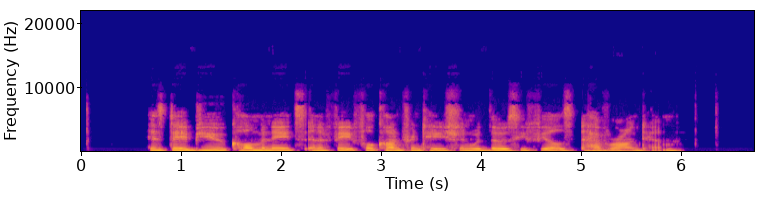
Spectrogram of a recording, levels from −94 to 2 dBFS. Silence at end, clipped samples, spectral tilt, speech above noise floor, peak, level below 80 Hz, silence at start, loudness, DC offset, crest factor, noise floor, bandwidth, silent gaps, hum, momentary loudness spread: 0.7 s; under 0.1%; -6 dB/octave; 65 dB; -4 dBFS; -58 dBFS; 0.7 s; -21 LUFS; under 0.1%; 16 dB; -85 dBFS; 9.6 kHz; none; none; 7 LU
